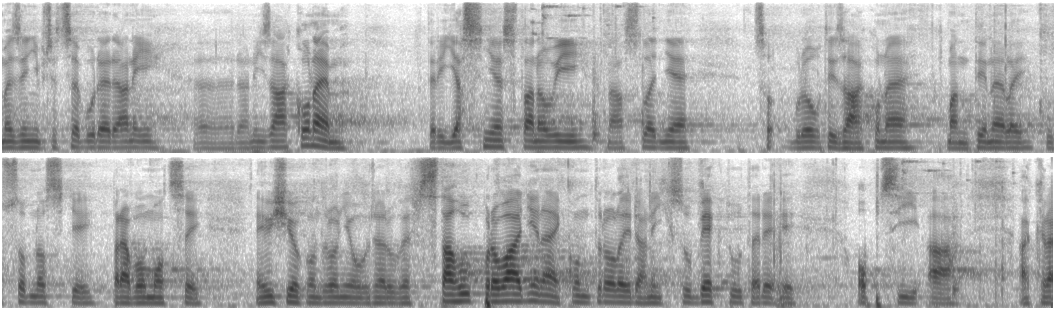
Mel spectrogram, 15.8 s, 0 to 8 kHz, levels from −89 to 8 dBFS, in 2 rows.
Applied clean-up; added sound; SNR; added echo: none; Shatter; 18 dB; none.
